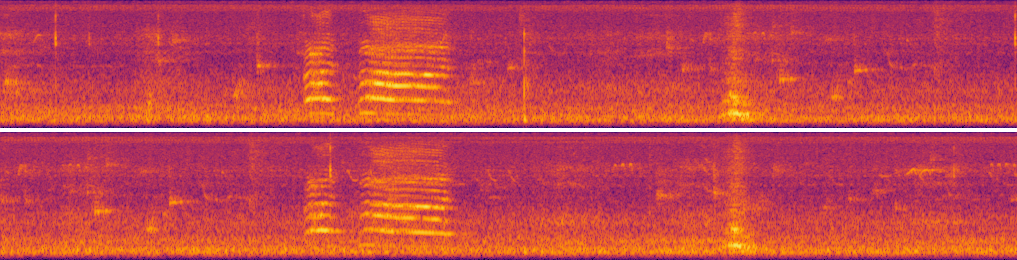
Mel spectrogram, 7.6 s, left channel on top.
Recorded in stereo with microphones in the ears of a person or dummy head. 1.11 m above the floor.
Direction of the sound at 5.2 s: 10° left (ahead or behind).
